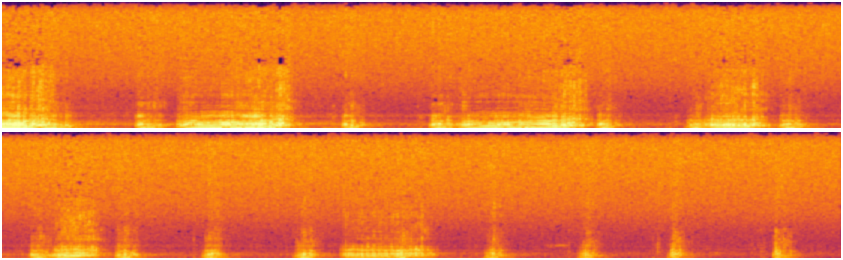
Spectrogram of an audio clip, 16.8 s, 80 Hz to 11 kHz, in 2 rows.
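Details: Birmingham Boys male lion coalition roaring at the dam, Djuma Game Reserve in Sabi Sand near Kruger Park, South Africa, August 11–12 2016; long full roars give way to a series of short grunting calls, roughly every second, fading out.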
